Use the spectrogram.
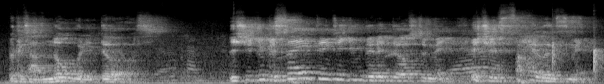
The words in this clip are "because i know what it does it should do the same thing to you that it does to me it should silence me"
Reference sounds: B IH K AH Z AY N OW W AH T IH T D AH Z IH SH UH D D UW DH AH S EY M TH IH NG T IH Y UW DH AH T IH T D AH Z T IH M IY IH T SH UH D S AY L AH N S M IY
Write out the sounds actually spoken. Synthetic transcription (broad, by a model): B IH K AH Z AY N OW W AH T IH T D AH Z IH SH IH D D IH DH AH S EY M TH IH NG T IH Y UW DH AH T IH T D AH Z T IH M IY IH T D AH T S AY L AH N S M IY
